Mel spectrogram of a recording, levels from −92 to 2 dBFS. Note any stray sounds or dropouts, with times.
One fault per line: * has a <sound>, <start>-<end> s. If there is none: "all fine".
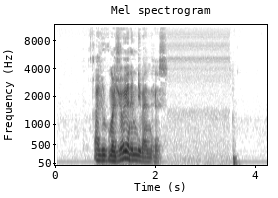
all fine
